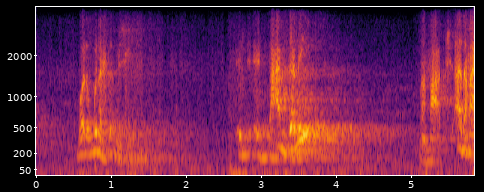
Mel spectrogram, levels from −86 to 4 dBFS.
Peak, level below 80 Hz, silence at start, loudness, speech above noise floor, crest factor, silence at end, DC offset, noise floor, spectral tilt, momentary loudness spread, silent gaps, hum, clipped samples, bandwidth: -2 dBFS; -44 dBFS; 0 s; -18 LUFS; 25 dB; 18 dB; 0 s; 0.1%; -41 dBFS; -10 dB/octave; 24 LU; none; none; under 0.1%; 4 kHz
